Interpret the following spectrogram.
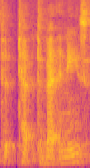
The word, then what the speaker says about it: Tibet: Chung ch she um comes from tiet or her family is Tibetan I'm sorry that's not how you say it Tibet Tibet and so you know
